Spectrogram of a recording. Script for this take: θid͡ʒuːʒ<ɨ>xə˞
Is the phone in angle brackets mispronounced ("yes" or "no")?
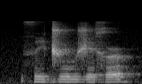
yes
